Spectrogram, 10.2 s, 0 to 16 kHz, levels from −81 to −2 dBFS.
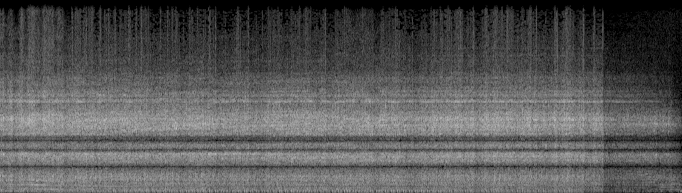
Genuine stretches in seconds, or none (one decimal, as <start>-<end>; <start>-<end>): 1.0-5.2; 5.7-10.2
